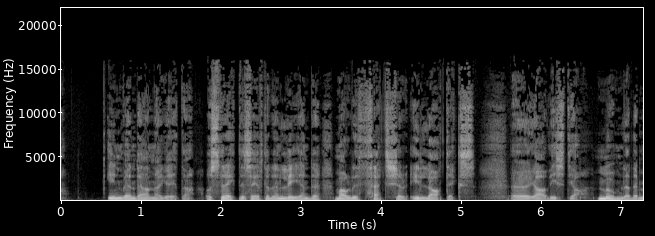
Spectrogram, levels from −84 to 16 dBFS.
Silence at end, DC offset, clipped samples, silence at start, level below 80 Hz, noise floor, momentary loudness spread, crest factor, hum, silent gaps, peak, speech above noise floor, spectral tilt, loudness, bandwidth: 0 s; under 0.1%; under 0.1%; 0 s; -34 dBFS; -52 dBFS; 10 LU; 18 dB; none; none; 0 dBFS; 36 dB; -4.5 dB/octave; -17 LUFS; 16.5 kHz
